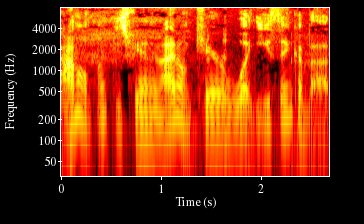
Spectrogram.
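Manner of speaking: ordinary talk, nothing marked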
